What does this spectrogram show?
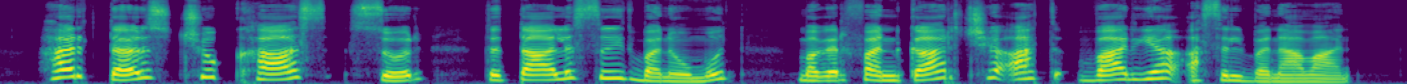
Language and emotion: Kashmiri, neutral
